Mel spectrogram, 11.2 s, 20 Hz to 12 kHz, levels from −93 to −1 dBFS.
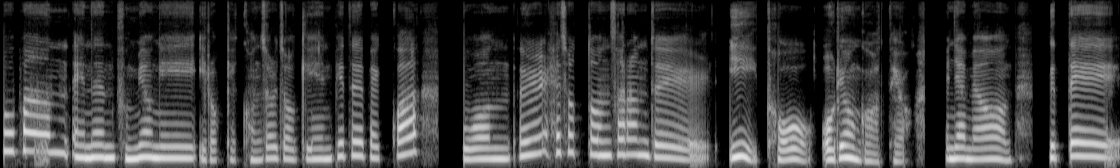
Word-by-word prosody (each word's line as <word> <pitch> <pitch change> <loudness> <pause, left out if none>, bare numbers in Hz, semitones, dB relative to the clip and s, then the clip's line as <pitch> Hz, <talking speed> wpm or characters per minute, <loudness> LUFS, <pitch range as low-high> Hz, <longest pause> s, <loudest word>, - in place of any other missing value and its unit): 초반에는 340 -11 +2
분명히 230 0 +3
이렇게 190 -1 -9
건설적인 210 +1 -3
피드백과 275 +4 -1 0.4
조언을 215 +11 0
해 340 - +1
줬던 310 -4 -1
사람들이 250 -5 0
더 195 -2 -1
어려운 215 +3 +4
것 175 -3 -6
같아요. 160 0 -10 0.4
왜냐하면 210 -2 +1 0.4
그때 260 +1 +1
235 Hz, 225 characters per minute, -22 LUFS, 210-275 Hz, 0.4 s, 어려운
